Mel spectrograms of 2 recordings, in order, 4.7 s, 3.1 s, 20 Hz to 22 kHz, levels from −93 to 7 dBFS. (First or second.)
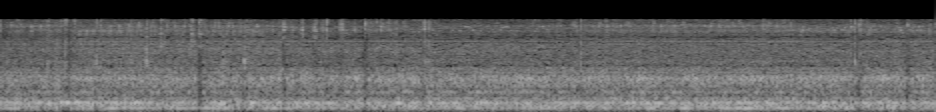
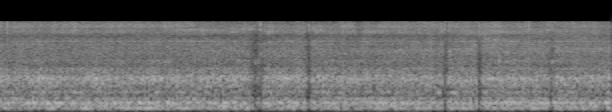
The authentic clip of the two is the first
